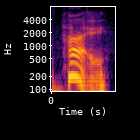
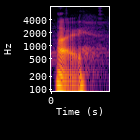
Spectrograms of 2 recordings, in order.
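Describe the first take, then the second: First: The greeting sounds lighthearted and welcoming. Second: The greeting sounds overbearing.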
